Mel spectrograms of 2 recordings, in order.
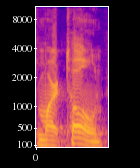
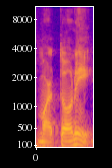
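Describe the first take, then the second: First: The surname is said the American way. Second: The surname is said the Italian way. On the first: "Here it's" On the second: "In Italy, it's"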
